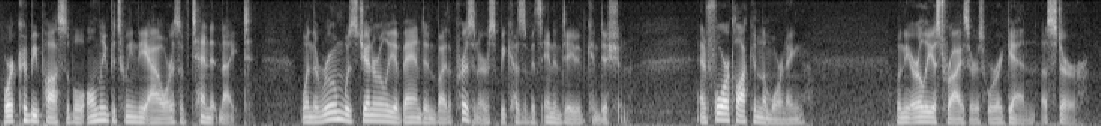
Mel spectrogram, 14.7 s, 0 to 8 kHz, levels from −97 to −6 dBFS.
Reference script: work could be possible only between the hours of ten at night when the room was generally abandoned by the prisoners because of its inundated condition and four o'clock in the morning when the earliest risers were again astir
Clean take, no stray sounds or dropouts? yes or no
yes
